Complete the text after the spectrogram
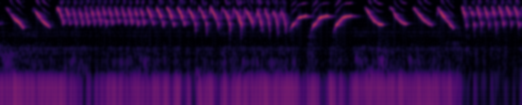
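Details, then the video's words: Canary singing 'cengkok mewah' tutor song: a long fast trill of repeated descending notes, then looping whistled sweeps and a final rapid buzzy roll, over a steady low hum. "Masteran Kenari Gacor Cengkok Mewah"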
